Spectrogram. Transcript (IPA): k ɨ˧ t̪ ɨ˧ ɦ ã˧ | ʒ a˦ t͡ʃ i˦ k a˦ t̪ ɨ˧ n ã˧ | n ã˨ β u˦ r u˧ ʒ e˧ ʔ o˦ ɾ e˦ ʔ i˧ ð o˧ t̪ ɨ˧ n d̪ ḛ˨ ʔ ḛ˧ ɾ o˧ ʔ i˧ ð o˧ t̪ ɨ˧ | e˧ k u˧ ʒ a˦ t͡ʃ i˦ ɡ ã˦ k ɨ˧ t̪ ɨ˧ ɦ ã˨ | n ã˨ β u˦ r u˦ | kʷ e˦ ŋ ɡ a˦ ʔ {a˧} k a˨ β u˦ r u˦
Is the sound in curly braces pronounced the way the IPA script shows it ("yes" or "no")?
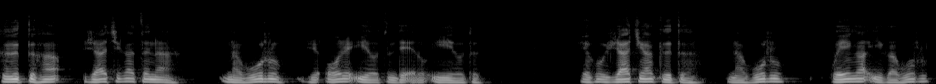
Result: no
